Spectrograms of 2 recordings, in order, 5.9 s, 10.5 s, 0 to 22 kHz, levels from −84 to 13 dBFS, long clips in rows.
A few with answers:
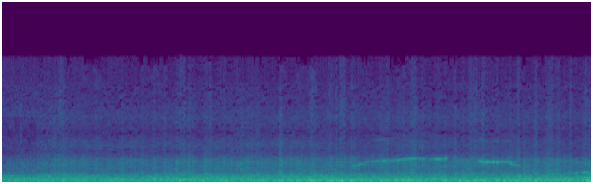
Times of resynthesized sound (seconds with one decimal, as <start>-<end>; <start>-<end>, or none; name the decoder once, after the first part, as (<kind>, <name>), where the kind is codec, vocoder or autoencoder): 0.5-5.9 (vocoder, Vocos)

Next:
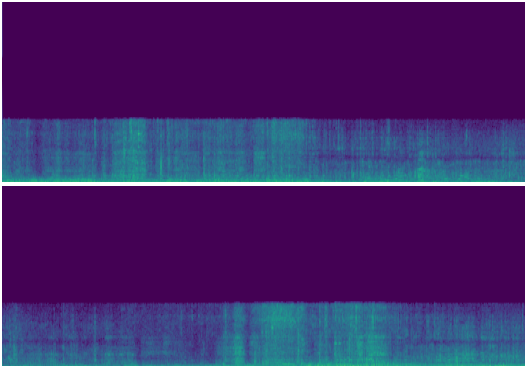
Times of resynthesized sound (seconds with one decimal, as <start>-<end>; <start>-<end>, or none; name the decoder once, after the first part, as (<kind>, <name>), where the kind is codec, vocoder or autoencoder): 5.2-6.6 (vocoder, Vocos); 8.6-10.5

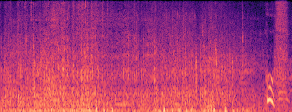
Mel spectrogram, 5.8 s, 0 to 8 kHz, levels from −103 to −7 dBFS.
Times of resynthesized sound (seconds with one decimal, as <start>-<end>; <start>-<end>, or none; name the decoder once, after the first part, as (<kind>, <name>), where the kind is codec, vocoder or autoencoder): 3.9-4.4 (vocoder, Vocos)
